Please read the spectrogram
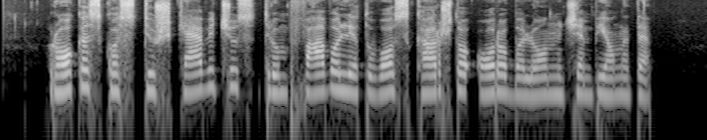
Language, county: Lithuanian, Vilnius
